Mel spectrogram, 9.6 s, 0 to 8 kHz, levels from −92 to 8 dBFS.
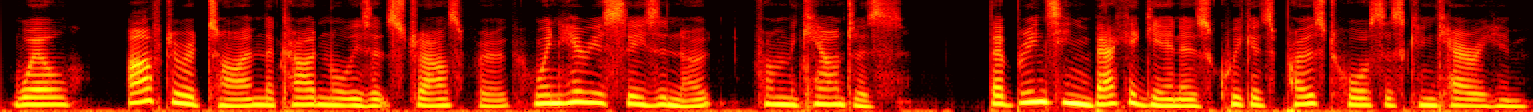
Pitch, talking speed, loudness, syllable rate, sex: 195 Hz, 190 wpm, -17 LUFS, 4.8 syllables/s, female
